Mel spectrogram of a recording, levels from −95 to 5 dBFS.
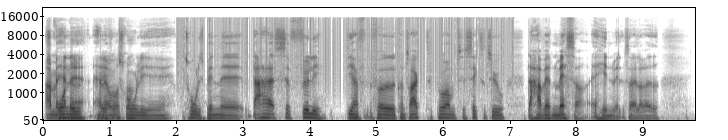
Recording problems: crackling; noticeable; from 2 to 7 s; 15 dB below the speech

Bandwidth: 15 kHz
